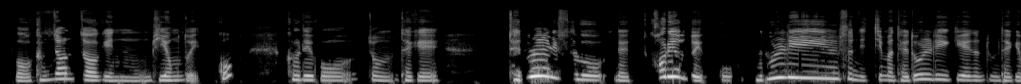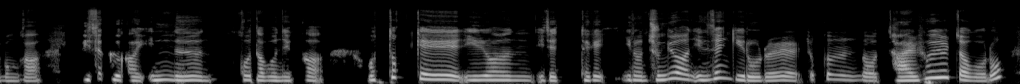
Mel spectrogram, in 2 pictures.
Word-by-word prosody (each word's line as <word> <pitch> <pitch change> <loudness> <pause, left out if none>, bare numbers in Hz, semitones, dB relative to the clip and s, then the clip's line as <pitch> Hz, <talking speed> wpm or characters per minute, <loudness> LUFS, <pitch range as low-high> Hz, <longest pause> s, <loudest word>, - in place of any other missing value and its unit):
뭐 165 -1 -2
금전적인 190 -7 -1
비용도 190 +1 -1
있고 420 - -5 0.5
그리고 195 -2 -2
좀 185 -3 -6
되게 185 -1 -3 0.7
되돌릴 360 - +9
수 210 -7 -1
네. 180 -3 -3 0.3
커리어도 340 - +7
있고 180 +1 -6 0.2
되돌릴 295 +2 +5
수는 245 -5 -4
있지만 190 +1 -6
되돌리기에는 205 -1 -2
좀 185 -3 -12
되게 175 -1 -5
뭔가 165 0 -6 0.4
리스크가 205 -5 -3
있는 195 -1 -1 0.2
거다 195 -2 -2
보니까 175 +1 -5 0.4
어떻게 225 -3 +1
이런 195 -1 -1
이제 180 -2 -3 0.2
되게 185 -1 -3 0.2
이런 200 -2 -3
중요한 225 +2 0
인생 265 +9 -1
기로를 180 -3 -2
조금 210 -3 -8
더 170 -2 -4 0.2
잘 185 +1 +3
효율적으로 280 - +1
195 Hz, 250 characters per minute, -22 LUFS, 180-230 Hz, 0.7 s, 되돌릴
